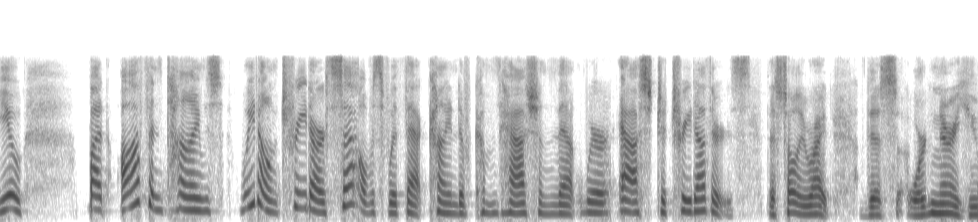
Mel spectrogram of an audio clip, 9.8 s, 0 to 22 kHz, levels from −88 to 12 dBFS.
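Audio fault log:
3.53–3.63 s, 6.03–6.14 s, 8.47–8.50 s: VoIP packet loss concealed by the speech codec. After "oftentimes we don't treat", "kind of compassion that" and "totally right", the decoder stretches the last sound into a fading buzzy tone or coloured noise to fill the gaps.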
